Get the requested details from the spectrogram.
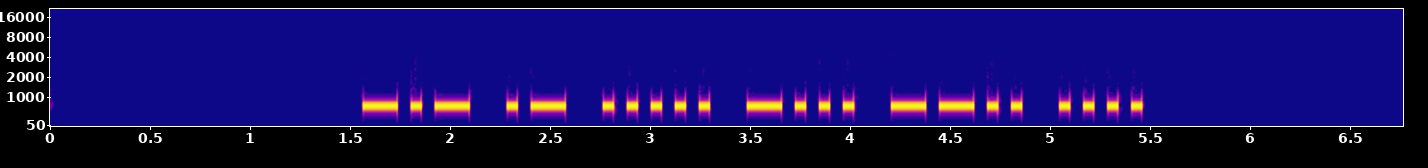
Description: Morse code, heard as a keyed tone, about 20 wpm, 700 Hz. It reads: KA5BZH
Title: Speed Racing - USA 2x3 Call Signs 20wpm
